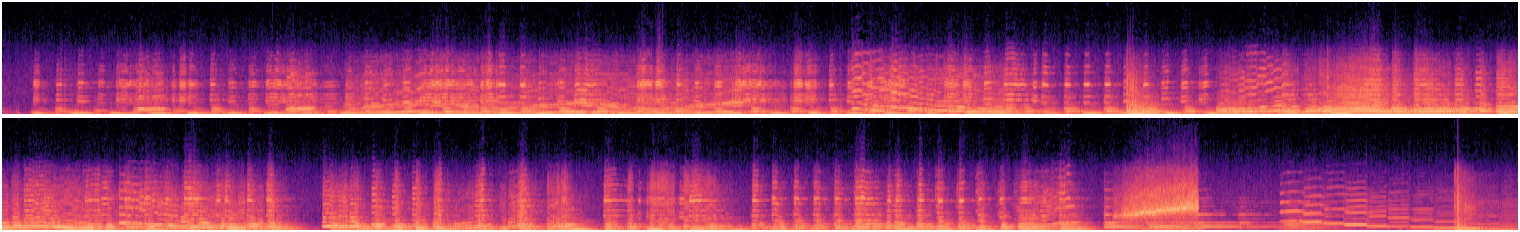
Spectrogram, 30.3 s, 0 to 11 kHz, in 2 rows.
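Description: Lively orchestral cartoon score with brass and woodwinds, playing fast runs up and down the scale. About 26 seconds in there is a short, bright rising glide.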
